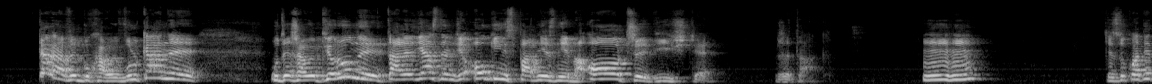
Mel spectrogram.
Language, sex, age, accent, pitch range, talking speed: Polish, male, 40-59, native, 155-210 Hz, 95 wpm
